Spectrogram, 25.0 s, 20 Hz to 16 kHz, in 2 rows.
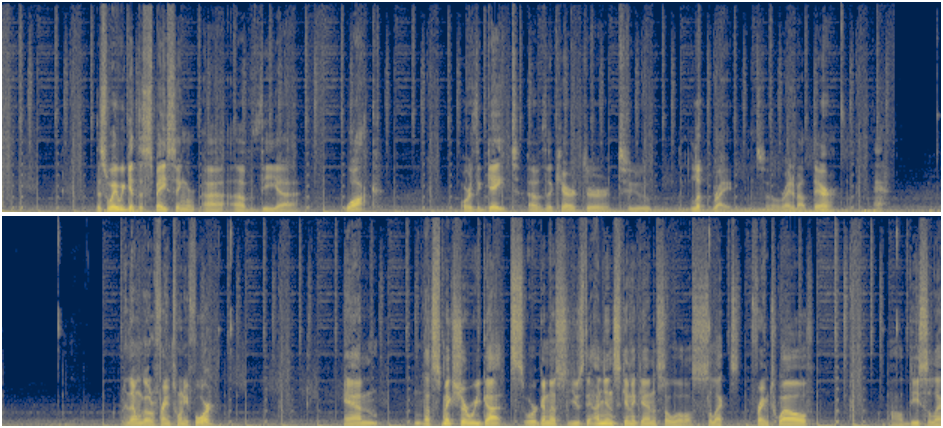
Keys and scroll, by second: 2.4 super+z, 11.5 shift+super+z, 12.3 super+z.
